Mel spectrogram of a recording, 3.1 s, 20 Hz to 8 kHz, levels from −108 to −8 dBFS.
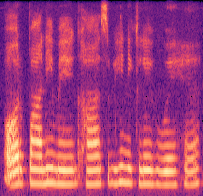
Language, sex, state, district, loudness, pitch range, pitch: Hindi, female, Rajasthan, Jaipur, -17 LUFS, 205-220 Hz, 210 Hz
